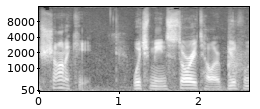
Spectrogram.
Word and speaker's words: Seanachie: Well, if you look at the way it's spelled as opposed to the way it's said, the two don't mesh up.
